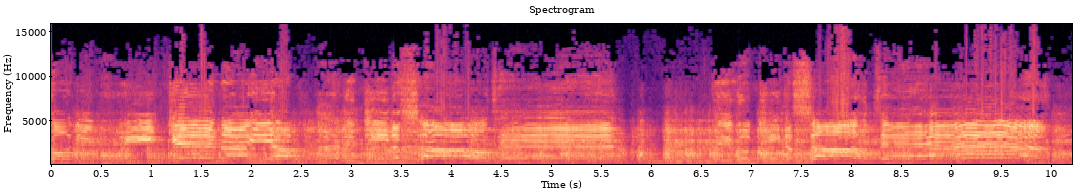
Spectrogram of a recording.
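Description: Live rock band: a young man singing over a Gibson Flying V electric guitar and drums, ending on a long held note that slides up.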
